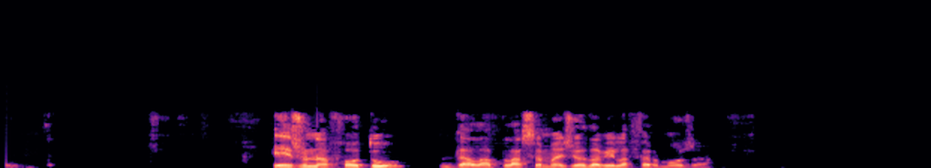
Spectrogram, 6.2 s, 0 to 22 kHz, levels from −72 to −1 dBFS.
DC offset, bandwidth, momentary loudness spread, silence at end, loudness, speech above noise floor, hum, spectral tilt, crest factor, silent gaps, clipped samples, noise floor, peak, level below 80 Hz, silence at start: under 0.1%; 7.8 kHz; 13 LU; 1.5 s; -15 LUFS; 47 dB; none; -4 dB/octave; 18 dB; 0.39-0.97 s, 2.78-2.92 s; under 0.1%; -62 dBFS; 0 dBFS; -60 dBFS; 0.05 s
